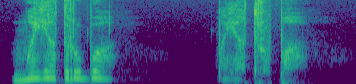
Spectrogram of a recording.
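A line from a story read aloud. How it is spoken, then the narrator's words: Little angel whispering. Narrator (Russian): прошептал ангелочек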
